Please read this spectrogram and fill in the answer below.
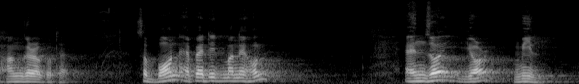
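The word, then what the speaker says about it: bon appétit: খোৱা হেতুকে আমি কওঁ bon appetit t to silent থাকে pronunciation next bon voyage bon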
